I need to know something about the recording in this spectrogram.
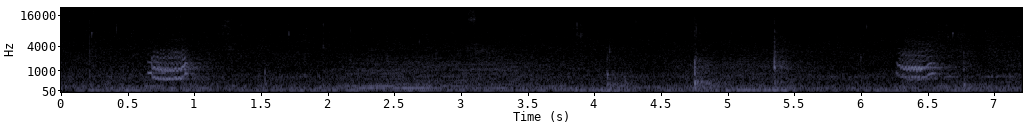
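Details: Small mews from British Shorthair kittens tended by their mother cat. Two brief harmonic cries about five seconds apart stand over a soft low background, with light clicks and rustles between them.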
